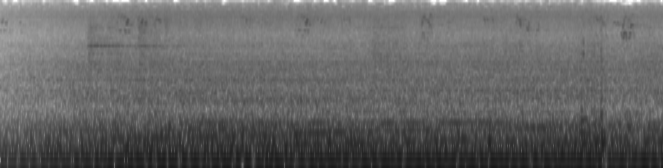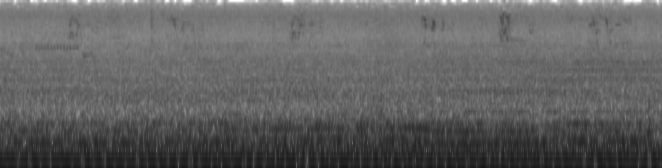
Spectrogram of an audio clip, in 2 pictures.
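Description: Steady low rumble of an approaching diesel-hauled train still some distance off, with wind buffeting the microphone. A few faint high chirps sound above it.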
